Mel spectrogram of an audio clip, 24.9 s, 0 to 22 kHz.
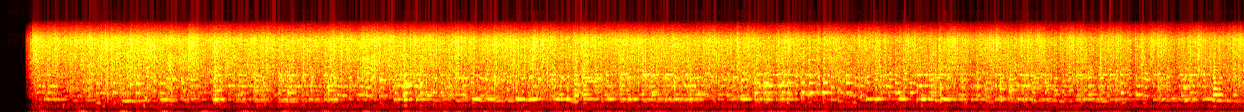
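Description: An 1898 phonograph recording of a march plays under a heavy, steady surface hiss, the tune thin and narrow in range. It starts about half a second in.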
